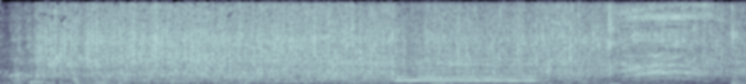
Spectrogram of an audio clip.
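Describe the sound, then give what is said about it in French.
A toilet flushing with a loud, steady rush of water throughout, broken by brief whistling tones from the cistern partway through. “Faut toujours tirer la chasse quand il y a eu un gros caca.”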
